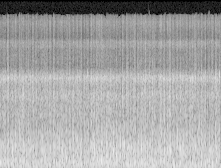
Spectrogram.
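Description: Cruiser motorcycle running steadily at road speed, its engine and exhaust mixed with wind rushing over the microphone.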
